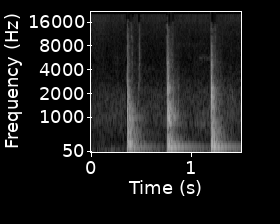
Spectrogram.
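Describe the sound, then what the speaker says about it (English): Three firm, evenly spaced knocks on a door, each a sharp, solid thud with a short resonant decay, close and clear against near silence. "Right, always 3 knocks."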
